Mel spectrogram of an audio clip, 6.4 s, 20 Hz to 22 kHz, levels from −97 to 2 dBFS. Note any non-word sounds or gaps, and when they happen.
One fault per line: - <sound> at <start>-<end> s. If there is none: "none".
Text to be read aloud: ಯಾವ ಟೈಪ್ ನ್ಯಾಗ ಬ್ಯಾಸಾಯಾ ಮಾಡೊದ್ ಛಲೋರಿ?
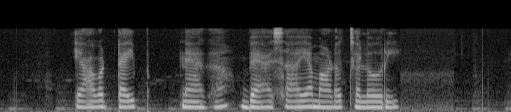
none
